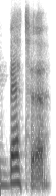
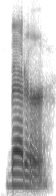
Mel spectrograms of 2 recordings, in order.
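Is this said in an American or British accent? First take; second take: British; American. First: The middle t is a crisp t sound. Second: The middle t sounds like a soft d. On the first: "British accent, we just say" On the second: "when it comes to the American accent, people say"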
